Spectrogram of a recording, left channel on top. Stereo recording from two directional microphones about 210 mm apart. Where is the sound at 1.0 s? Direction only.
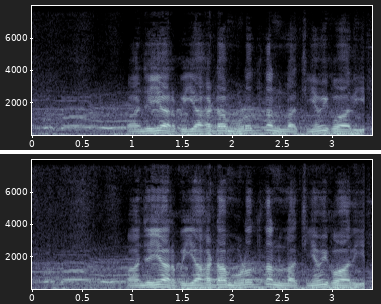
10° right (ahead or behind).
